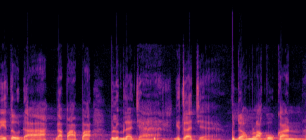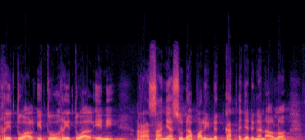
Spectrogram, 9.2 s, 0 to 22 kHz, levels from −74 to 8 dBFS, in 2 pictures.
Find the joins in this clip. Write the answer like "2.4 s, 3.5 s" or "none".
3.5 s

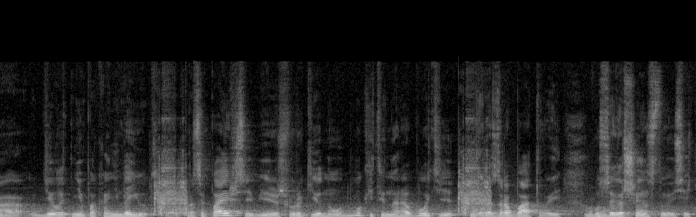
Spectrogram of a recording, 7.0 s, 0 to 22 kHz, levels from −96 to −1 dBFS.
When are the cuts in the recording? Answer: 1.6 s, 4.7 s

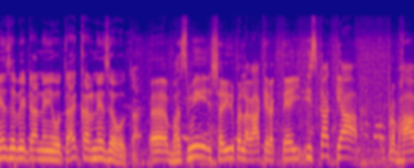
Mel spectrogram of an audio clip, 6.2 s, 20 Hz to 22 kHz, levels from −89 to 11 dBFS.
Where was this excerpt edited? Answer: 2.1 s

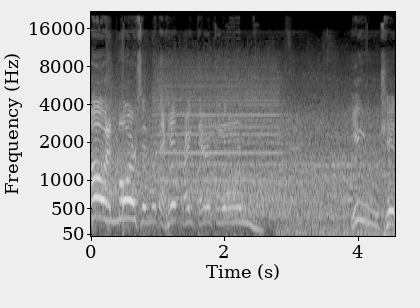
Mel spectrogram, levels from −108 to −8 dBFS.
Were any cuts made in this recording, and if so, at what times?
none

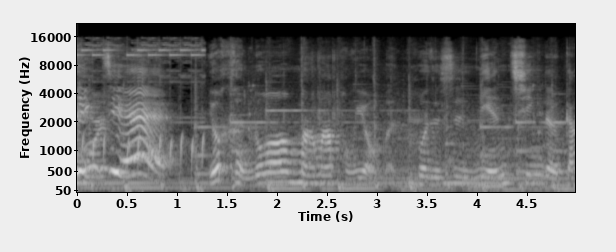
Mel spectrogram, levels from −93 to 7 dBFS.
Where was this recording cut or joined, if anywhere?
none

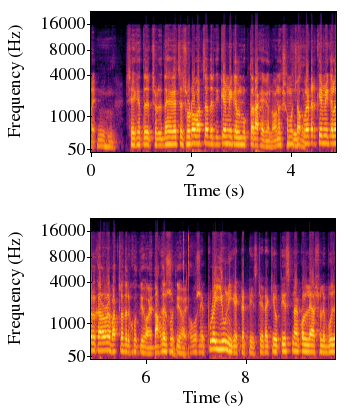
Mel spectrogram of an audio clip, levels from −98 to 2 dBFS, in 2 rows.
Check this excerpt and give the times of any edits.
7.1 s

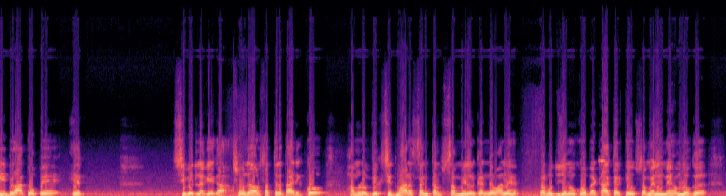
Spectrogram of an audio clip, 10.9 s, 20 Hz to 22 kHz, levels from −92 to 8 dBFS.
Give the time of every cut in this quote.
3.5 s, 7.9 s

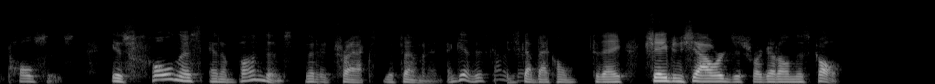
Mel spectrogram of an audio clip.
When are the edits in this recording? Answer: 5.1 s

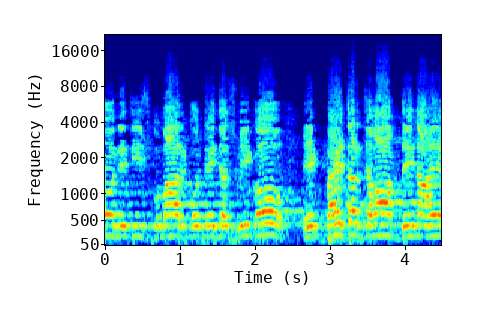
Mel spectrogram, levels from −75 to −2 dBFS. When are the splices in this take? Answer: none

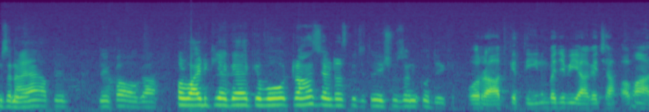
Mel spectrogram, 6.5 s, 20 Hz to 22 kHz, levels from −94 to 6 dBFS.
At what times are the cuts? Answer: 1.6 s, 4.5 s

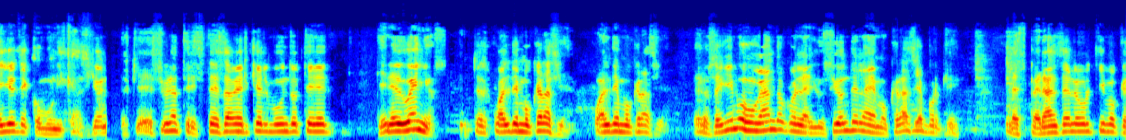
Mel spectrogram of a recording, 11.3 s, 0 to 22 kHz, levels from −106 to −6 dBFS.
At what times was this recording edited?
1.1 s

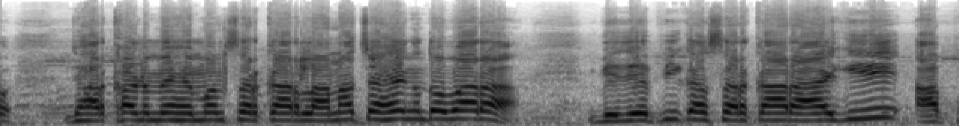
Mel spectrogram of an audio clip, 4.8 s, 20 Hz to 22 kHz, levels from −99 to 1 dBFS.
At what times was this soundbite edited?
none

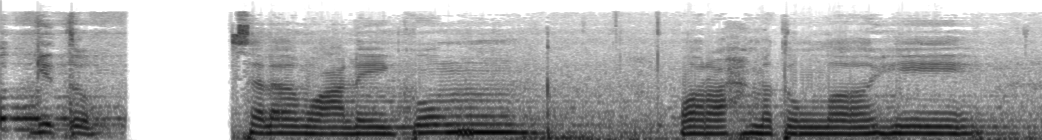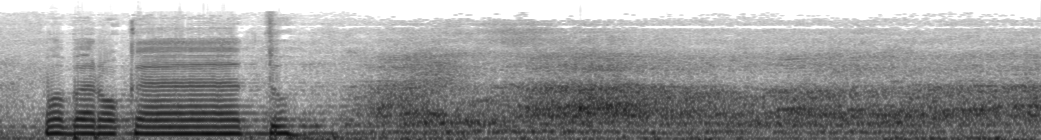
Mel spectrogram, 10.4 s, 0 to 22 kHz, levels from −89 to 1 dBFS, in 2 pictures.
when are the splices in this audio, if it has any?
1.2 s

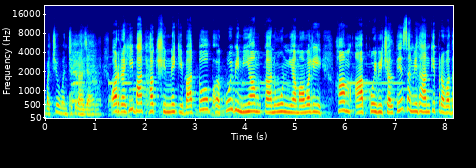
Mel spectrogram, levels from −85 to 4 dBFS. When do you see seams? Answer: 1.1 s

